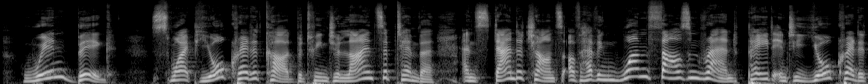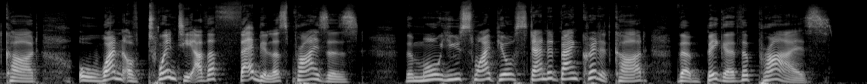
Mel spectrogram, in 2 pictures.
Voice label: hard sell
